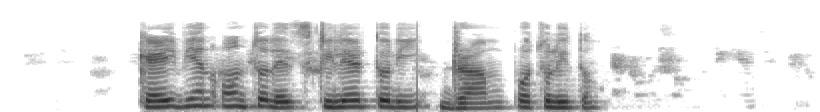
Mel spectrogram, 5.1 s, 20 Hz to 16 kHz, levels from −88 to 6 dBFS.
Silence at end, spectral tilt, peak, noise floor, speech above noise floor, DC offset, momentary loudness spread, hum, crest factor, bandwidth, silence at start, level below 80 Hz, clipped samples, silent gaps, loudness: 1.4 s; -6.5 dB/octave; -2 dBFS; -74 dBFS; 57 dB; under 0.1%; 6 LU; none; 18 dB; 7.6 kHz; 0.85 s; -60 dBFS; under 0.1%; none; -18 LUFS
